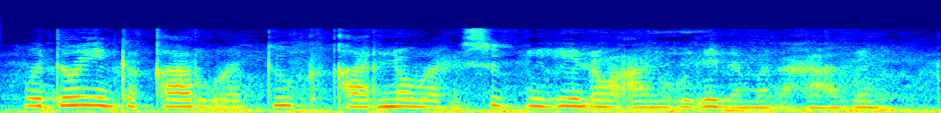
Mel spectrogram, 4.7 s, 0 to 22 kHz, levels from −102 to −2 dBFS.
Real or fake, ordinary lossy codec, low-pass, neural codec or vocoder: fake; none; none; codec, 16 kHz, 2 kbps, FreqCodec, larger model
